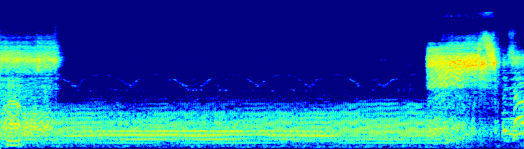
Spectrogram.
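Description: A toy lightsaber hums steadily.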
